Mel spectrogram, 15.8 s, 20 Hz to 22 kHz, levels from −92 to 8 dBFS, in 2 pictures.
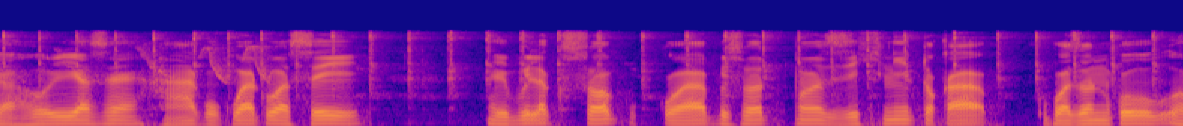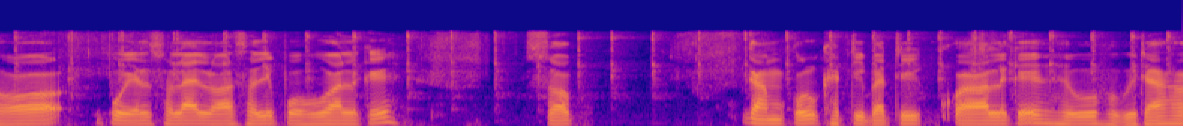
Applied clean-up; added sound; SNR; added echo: none; Mechanisms / Bicycle; 18 dB; none.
